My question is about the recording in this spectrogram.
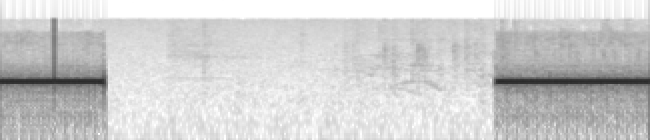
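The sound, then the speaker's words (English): A loud, steady telephone dial tone hums for about a second as a caller is phoned back, cuts to near silence with a few faint clicks, then the same dial tone returns and holds to the end. “Let's call Milkman back now.”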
